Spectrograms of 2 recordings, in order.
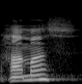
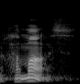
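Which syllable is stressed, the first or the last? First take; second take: first; last. First: The stress is on the first syllable. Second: The stress is on the last syllable. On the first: The speaker calls it wrong. "Not Hamas" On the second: The speaker calls it right. "The diacritical mark is on the M-A at the end"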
